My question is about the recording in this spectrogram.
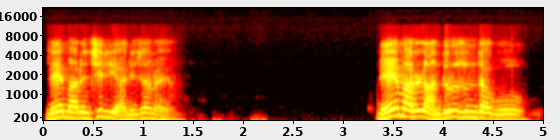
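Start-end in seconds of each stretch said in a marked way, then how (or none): none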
